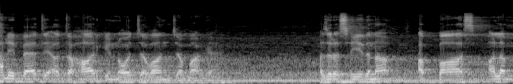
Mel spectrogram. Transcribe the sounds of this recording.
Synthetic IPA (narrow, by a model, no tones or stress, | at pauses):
ɦlebɛːt̪eɐt̪ɦaːɾkenɔːd͡ʒəʋaːnd͡ʒɐmaɡɛɛ̰̃ | ɦɐzɾət̪sɐjːəd̪naː | ɐbːaːs | ɐləm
